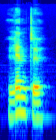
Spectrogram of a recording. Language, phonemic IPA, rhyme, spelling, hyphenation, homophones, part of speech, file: Dutch, /ˈlɛn.tə/, -ɛntə, lente, len‧te, Lenthe, noun, Nl-lente.ogg
- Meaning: 1. spring: the season between winter and summer 2. year of age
